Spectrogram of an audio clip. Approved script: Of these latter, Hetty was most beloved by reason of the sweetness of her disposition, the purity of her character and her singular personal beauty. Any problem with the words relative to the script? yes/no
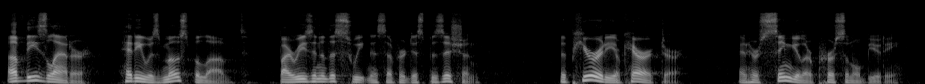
yes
